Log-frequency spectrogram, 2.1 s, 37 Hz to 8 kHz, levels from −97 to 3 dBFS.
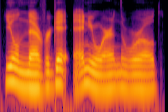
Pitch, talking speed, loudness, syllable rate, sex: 125 Hz, 200 wpm, -17 LUFS, 5.7 syllables/s, male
